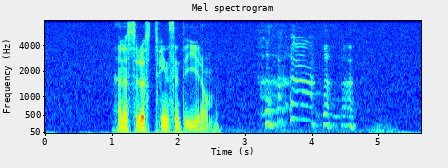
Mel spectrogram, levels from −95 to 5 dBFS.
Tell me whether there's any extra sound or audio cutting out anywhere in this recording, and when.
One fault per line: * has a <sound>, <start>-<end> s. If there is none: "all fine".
* has a laugh, 3.2-4.7 s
